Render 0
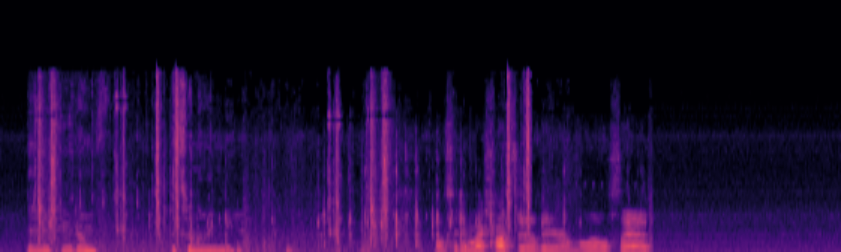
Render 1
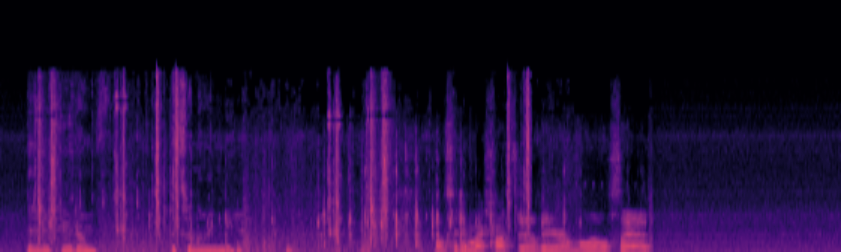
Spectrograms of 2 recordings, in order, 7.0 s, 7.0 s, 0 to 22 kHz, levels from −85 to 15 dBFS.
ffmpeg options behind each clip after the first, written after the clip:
ffmpeg -i in.wav -af "acompressor=threshold=-30dB:ratio=4,volume=3dB" out.wav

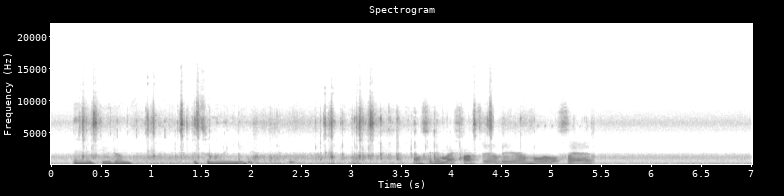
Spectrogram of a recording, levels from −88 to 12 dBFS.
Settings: ffmpeg -i in.wav -af "firequalizer=gain_entry='entry(140,0);entry(200,-8);entry(300,-7);entry(430,-12);entry(660,-10);entry(1200,3);entry(2000,-26);entry(3400,-29);entry(6500,8);entry(11000,-30)':delay=0.05:min_phase=1,afreqshift=18,volume=-3.5dB" out.wav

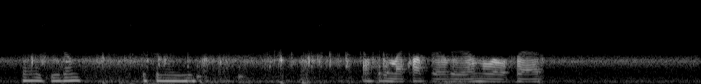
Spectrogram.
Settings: ffmpeg -i in.wav -af "lowpass=frequency=1100:width_type=q:width=9.6" out.wav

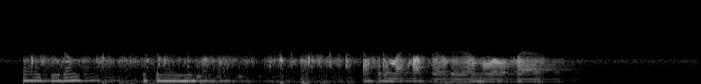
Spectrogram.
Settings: ffmpeg -i in.wav -filter_complex "[0:a]agate=range=-12dB:threshold=-42dB:ratio=16:detection=peak,asplit=2[link_01][link_02];[link_02]adelay=199,lowpass=frequency=1200:poles=1,volume=-11dB,asplit=2[link_03][link_04];[link_04]adelay=199,lowpass=frequency=1200:poles=1,volume=0.37,asplit=2[link_05][link_06];[link_06]adelay=199,lowpass=frequency=1200:poles=1,volume=0.37,asplit=2[link_07][link_08];[link_08]adelay=199,lowpass=frequency=1200:poles=1,volume=0.37[link_09];[link_01][link_03][link_05][link_07][link_09]amix=inputs=5:normalize=0,volume=-3.5dB" out.wav

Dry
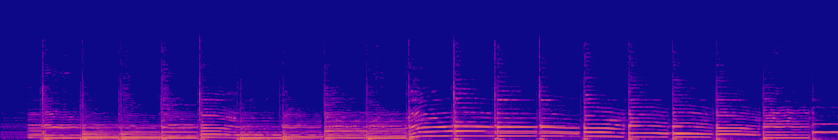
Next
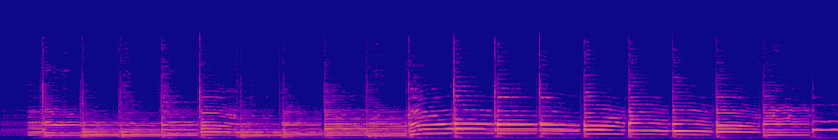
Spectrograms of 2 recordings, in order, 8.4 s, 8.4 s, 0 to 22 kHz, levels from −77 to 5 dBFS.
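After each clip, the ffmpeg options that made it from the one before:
ffmpeg -i in.wav -af "equalizer=frequency=230:width_type=o:width=2.2:gain=-15,afreqshift=400,volume=3.5dB" out.wav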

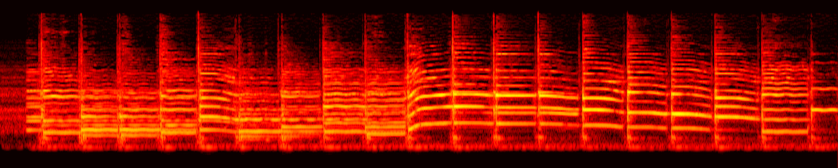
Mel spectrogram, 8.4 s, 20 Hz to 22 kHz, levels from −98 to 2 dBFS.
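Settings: ffmpeg -i in.wav -af anull out.wav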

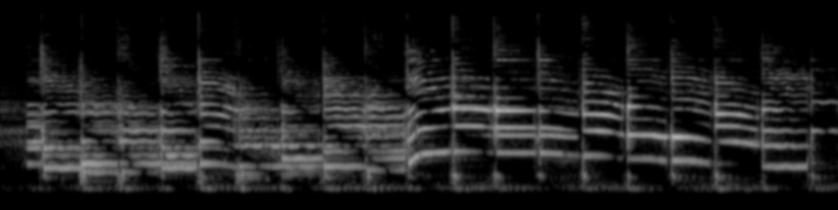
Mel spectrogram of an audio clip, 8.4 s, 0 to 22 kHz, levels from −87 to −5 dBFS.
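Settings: ffmpeg -i in.wav -filter_complex "[0:a]asplit=2[link_01][link_02];[link_02]afreqshift=-0.81[link_03];[link_01][link_03]amix=inputs=2:normalize=1,volume=-4dB" out.wav

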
